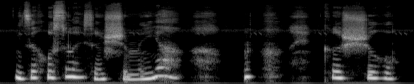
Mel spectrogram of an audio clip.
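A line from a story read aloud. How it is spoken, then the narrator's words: Giggling girl. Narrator (Chinese): 小妮子忍不住痴痴的笑着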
